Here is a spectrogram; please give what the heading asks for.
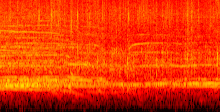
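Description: An audience applauds Nagin Farsad steadily, a dense, continuous wash of clapping at an even, loud level with faint cheering mixed in, lasting the whole couple of seconds without pause.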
